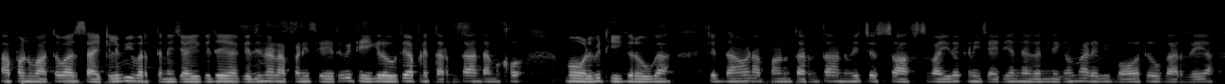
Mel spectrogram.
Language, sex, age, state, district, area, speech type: Punjabi, male, 18-30, Punjab, Tarn Taran, rural, spontaneous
